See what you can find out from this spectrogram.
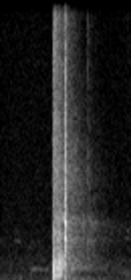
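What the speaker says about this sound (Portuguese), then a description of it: "Segundo disparo, olha só." One loud, close report from a Rossi Outlander carbine shooting a slug: a sharp doubled crack that fades quickly through a brief ringing tail, heard alone.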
